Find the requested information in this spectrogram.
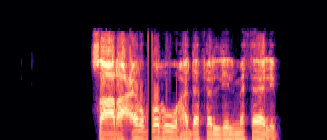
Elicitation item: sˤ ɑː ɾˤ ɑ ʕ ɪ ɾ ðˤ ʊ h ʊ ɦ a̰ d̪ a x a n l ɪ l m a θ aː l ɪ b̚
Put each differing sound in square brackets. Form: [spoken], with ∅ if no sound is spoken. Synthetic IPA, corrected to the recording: sˤ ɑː ɾˤ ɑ ʕ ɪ ɾ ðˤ ʊ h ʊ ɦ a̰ d̪ a [f] a n l ɪ l m a θ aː l ɪ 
